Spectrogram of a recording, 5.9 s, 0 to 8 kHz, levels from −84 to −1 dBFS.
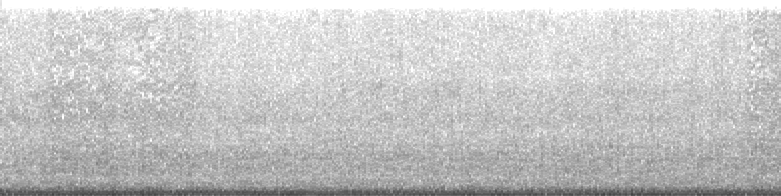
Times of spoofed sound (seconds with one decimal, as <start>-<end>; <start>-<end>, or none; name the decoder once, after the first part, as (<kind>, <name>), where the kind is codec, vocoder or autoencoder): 0.0-5.9 (codec, DAC)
